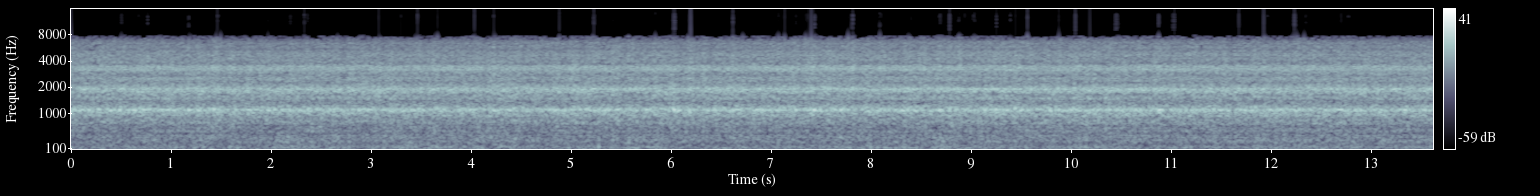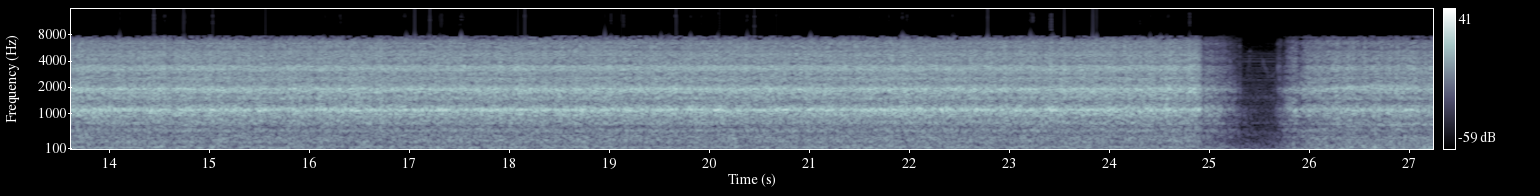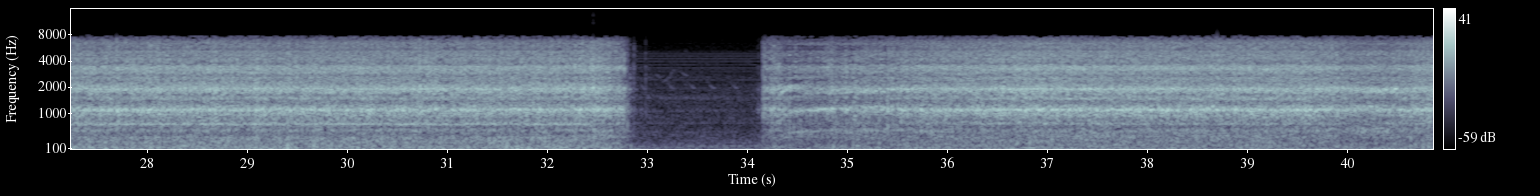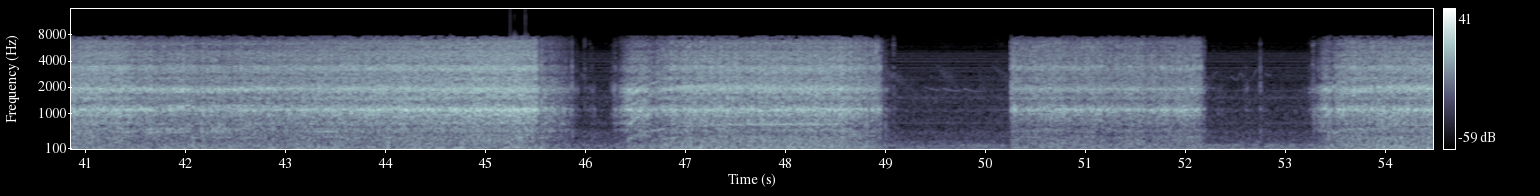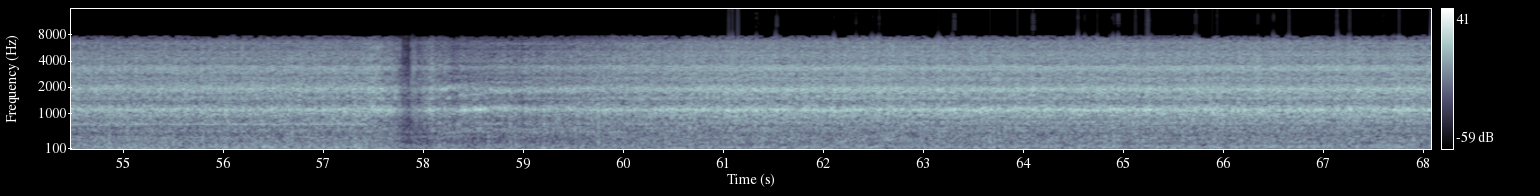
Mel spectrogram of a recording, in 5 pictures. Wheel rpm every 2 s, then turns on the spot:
160, 160, 160, 160, 160, 160, 160, 160, 160, 160, 160, 160, 100, 140, 160, 160, 60, 110, 160, 160, 160, 160, 140, 100, 70, 10, 30, 150, 140, 140, 160, 160, 160, 160.
32-34 50-52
